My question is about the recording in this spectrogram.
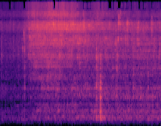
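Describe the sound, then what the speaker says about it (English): Shaoxing Hua Tiao dry cooking wine splashed into a hot pan with browning beef in an Instant Pot, a sudden bright hiss and sizzle that swells and then settles into a steady fizz, close and without talk. "I'm going to add some cooking wine. Shaoxing Hua Tiao."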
